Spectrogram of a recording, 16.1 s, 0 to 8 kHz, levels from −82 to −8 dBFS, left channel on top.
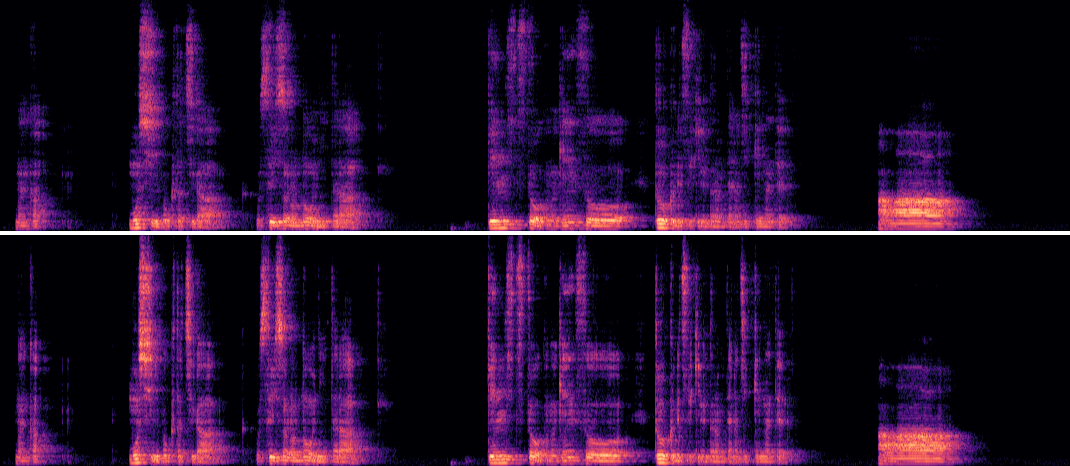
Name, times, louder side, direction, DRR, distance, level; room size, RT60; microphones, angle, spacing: voice 1, 0.2-0.6 1.9-3.2 3.8-5.3 7.3-9.3 9.8-11.8, equal, 80° right, 1 dB, 2.6 m, -24 dB
voice 2, 13.2-14.4, left 2 dB, 20° left, -3 dB, 3.2 m, -21 dB
30.0 x 11.0 x 2.7 m, 0.80 s
head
